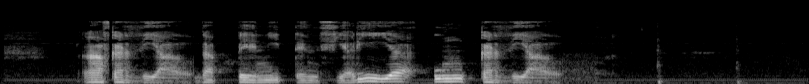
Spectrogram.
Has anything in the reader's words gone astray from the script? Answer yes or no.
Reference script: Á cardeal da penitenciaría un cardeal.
no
